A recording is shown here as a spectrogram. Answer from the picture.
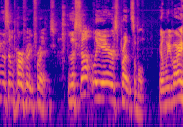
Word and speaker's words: Le Chatelier: and we've already said if you say it like the french people do it almost sounds like a bad word in english so we're just going to say it the uh dallas georgia salt lear's principle that's very dallas okay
